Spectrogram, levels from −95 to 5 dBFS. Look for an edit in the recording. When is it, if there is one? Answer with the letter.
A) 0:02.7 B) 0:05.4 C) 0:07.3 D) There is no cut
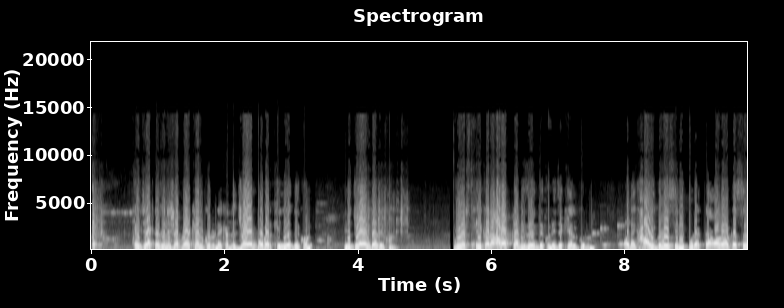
B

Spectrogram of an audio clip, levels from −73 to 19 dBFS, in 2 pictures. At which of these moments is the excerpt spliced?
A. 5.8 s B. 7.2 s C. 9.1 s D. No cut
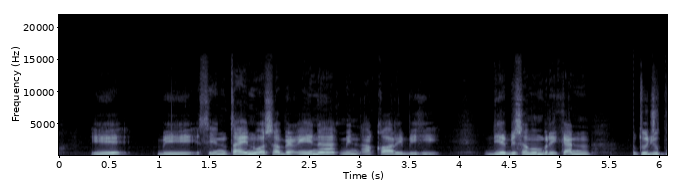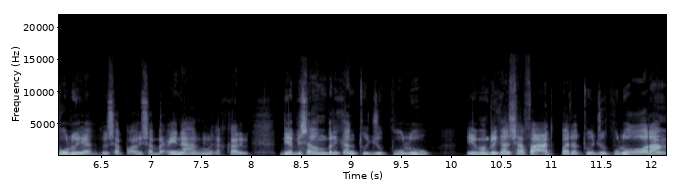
A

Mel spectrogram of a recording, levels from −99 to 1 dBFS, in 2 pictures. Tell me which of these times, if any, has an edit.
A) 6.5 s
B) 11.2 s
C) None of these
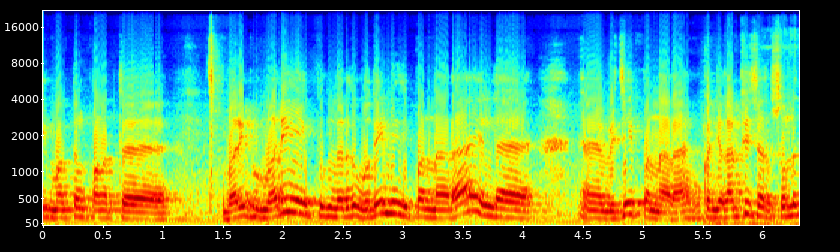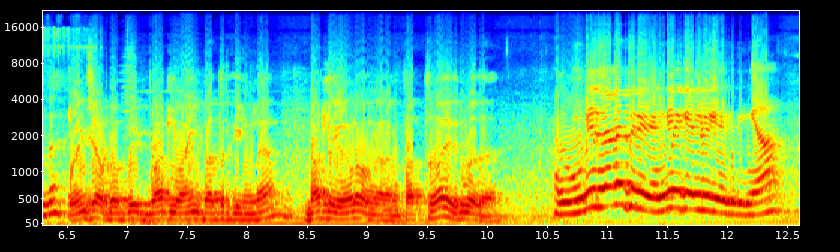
A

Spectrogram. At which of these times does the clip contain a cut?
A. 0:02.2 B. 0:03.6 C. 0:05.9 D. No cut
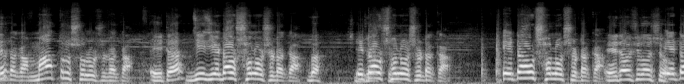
D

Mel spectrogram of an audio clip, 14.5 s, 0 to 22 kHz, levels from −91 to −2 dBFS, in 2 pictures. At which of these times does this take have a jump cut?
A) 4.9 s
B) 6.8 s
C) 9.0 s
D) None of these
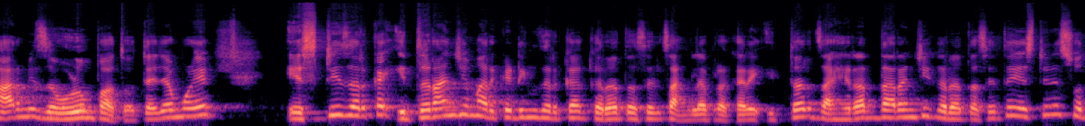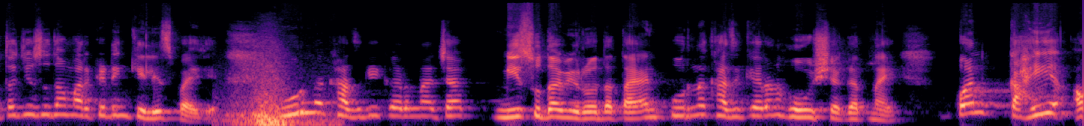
C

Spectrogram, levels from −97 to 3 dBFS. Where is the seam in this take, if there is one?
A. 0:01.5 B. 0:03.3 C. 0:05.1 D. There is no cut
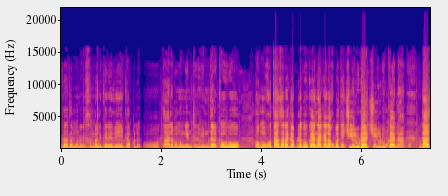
A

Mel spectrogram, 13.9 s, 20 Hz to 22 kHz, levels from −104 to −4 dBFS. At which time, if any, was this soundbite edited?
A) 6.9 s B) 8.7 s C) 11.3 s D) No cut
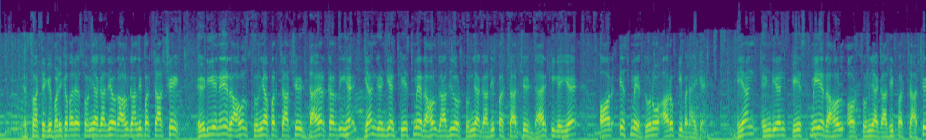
A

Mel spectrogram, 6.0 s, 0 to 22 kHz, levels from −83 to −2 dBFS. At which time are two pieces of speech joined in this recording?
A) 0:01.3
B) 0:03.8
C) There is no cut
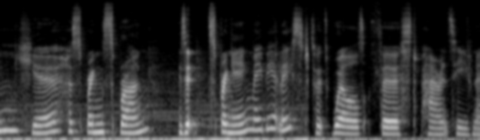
B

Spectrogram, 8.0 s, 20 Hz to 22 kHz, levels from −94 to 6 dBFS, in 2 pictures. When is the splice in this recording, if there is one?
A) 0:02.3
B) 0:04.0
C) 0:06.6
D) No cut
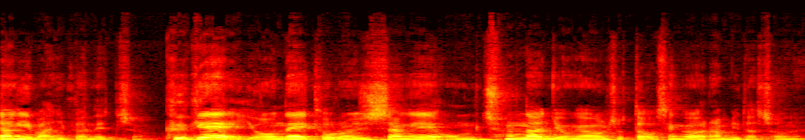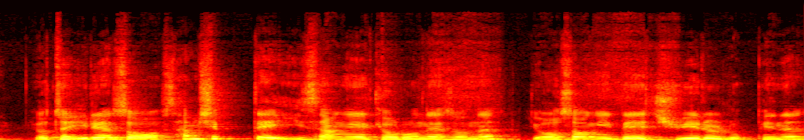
B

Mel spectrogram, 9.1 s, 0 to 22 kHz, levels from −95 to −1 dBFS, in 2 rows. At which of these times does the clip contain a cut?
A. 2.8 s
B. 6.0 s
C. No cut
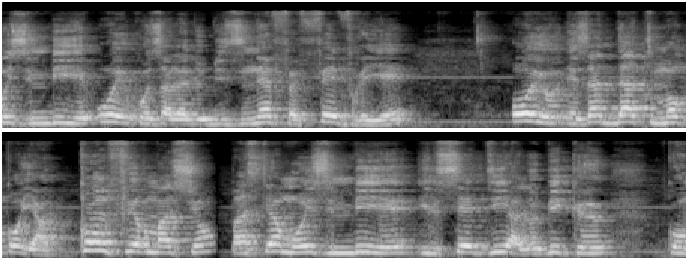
B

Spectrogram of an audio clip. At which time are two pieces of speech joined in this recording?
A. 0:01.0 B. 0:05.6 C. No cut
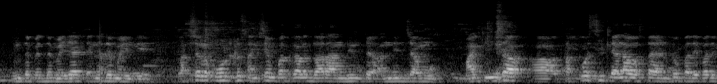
A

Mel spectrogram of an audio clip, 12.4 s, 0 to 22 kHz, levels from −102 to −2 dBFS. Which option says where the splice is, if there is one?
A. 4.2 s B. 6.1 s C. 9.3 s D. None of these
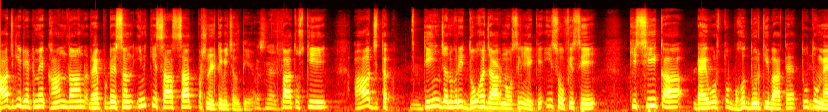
A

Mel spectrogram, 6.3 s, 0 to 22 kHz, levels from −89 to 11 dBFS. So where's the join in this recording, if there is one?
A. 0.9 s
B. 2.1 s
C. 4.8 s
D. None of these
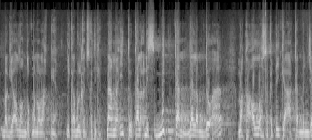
B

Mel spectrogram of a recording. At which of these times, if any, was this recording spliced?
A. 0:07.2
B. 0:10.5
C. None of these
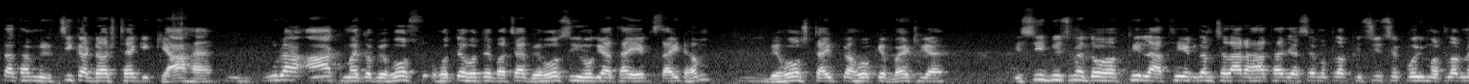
C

